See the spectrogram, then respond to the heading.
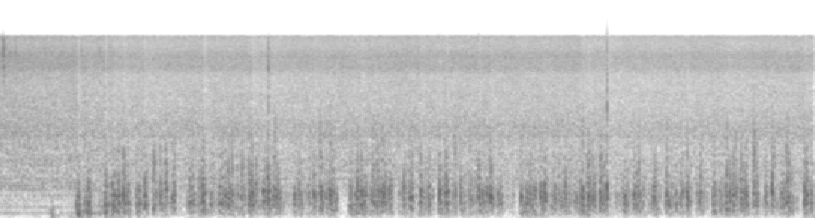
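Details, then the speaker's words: GE All Purpose fan, running on high speed only (low-speed winding burnt out): steady rushing whoosh with an uneven pulsing wobble, the blade slightly off balance; fan blade imbalance. "so you can tell that blade is a little bit off balanced"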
